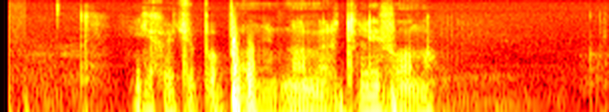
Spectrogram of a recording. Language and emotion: Russian, neutral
